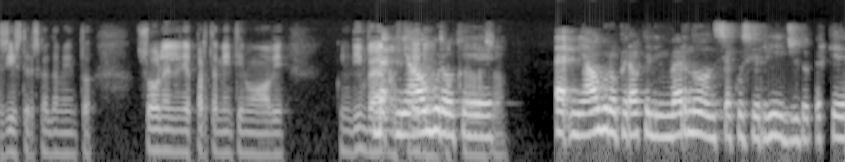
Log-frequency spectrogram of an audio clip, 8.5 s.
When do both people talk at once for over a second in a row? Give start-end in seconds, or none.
3.7-5.0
